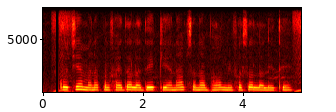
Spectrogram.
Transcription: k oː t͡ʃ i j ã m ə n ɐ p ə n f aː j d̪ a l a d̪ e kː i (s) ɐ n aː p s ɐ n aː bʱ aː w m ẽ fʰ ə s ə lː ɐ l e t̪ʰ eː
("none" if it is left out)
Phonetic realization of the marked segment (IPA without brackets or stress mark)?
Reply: none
